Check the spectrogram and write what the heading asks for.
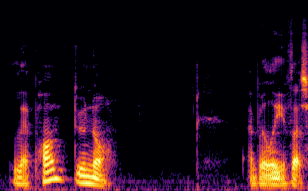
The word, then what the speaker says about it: Le Pont du Nord: was directed by jacques rivett and is called lepan du no i believe that's how you pronounce it the north bridge is the english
